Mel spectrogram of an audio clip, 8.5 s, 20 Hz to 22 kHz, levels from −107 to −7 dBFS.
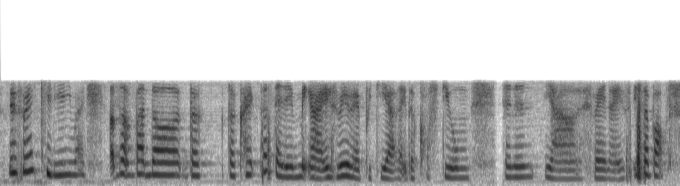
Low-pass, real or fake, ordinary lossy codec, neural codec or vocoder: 3.6 kHz; fake; none; vocoder, 44.1 kHz, 128 mel bands every 512 samples, BigVGAN v2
